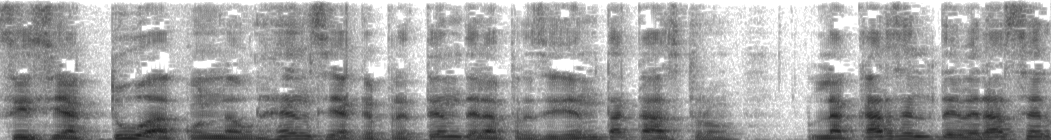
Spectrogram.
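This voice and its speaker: Lively intonation runs through a normal speaking voice delivered at a fairly slow pace. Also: man. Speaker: news podcast host. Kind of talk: scripted news commentary. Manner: formal.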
